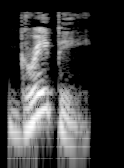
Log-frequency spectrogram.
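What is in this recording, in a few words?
"grapey", British English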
